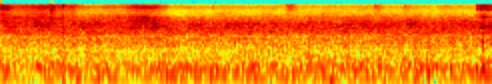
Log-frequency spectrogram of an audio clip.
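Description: Steady, even background noise with no distinct sound event standing out.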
